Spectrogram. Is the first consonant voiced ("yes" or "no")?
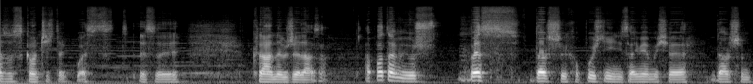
yes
